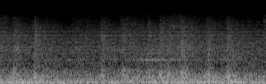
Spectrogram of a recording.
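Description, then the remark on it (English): A long freight train carrying coal in from Wyoming rolls steadily past, a continuous heavy rumble with rhythmic clickety-clack of wheels over rail joints and no voices. “Those long freight trains of coal coming in from Wyoming.”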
